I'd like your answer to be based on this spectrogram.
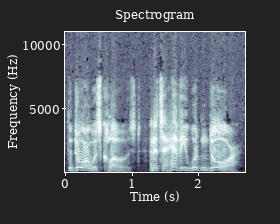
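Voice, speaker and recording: A man's voice: fairly high pitch, very animated, moderate pace, pushed and bright, slightly rough, exaggerated voice. An actor playing an anxious, stubborn policeman husband in an old-time radio drama, speaking earnestly and insistently. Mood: urgent, insistent. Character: anxious, stubborn policeman husband forbidding his wife to wish.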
